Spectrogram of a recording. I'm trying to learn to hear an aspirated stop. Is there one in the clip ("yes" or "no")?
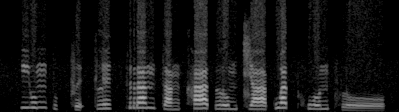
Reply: yes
